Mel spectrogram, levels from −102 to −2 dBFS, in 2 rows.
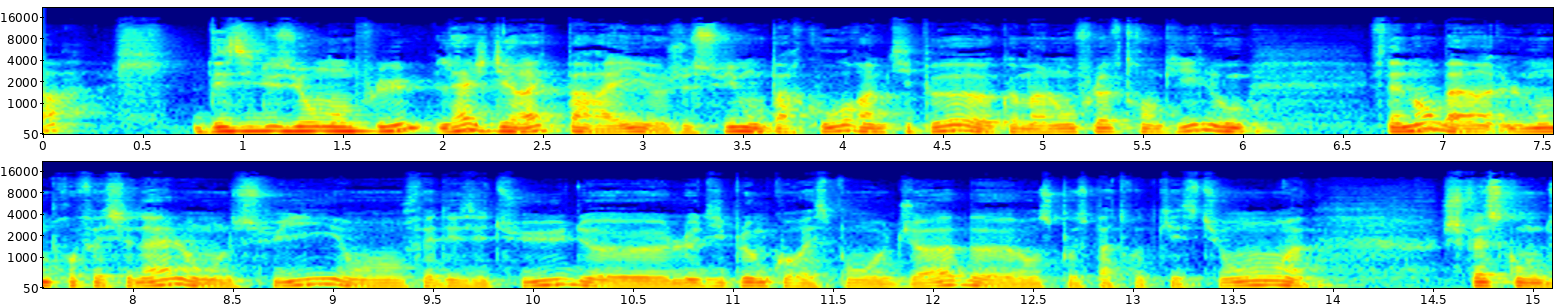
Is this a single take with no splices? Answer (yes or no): yes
